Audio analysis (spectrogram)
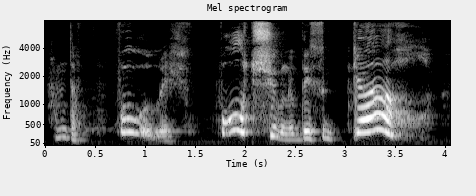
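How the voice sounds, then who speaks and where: A woman playing an ailing, wheezy comic go-between, halting and querulous, in a Shakespearean audio drama. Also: sits high, huge pitch swings, full character voice. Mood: querulous, self-pitying.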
